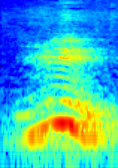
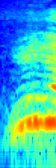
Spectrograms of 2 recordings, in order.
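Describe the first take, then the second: First: "Lune" split as "lu... ne"; two detached syllables in "Lune"; counting syllables. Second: Said in the usual way. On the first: Shown as a demonstration. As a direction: draw out "lu", pause, then a separate "ne". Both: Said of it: "On compte les syllabes".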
